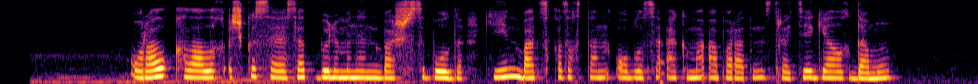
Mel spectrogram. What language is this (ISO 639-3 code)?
kaz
